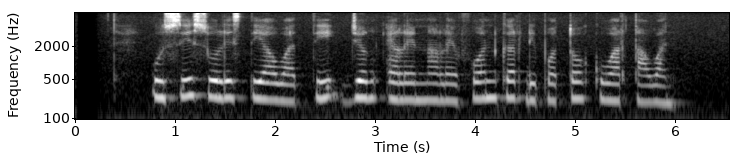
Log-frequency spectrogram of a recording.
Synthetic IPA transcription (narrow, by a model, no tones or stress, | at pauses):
ʔusisulist̪iawat̪id͡ʒɨŋɛlɛnalɛfɔnkɨrdipɔt̪ɔkuwart̪awan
